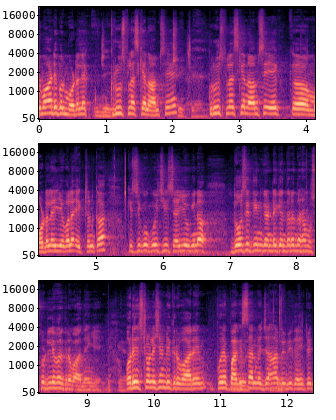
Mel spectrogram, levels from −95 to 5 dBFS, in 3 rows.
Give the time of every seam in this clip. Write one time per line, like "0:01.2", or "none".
0:05.3
0:09.4

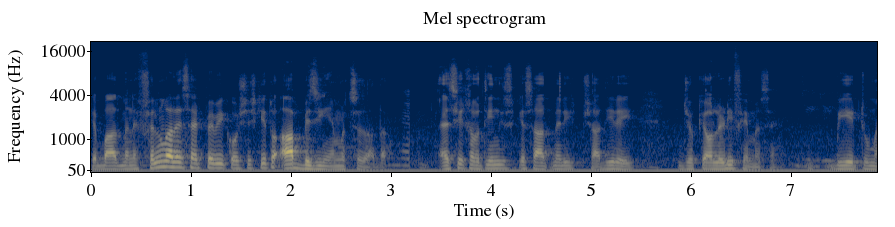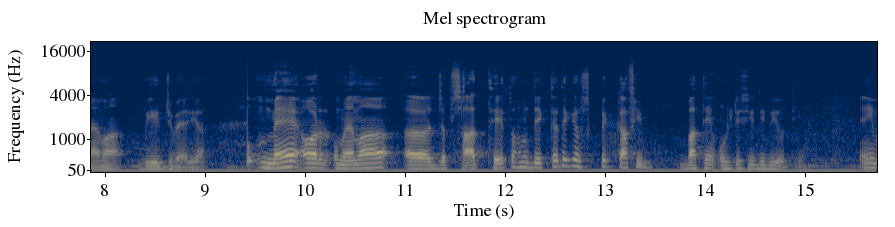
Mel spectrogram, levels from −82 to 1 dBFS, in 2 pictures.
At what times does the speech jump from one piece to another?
0:03.0
0:09.5

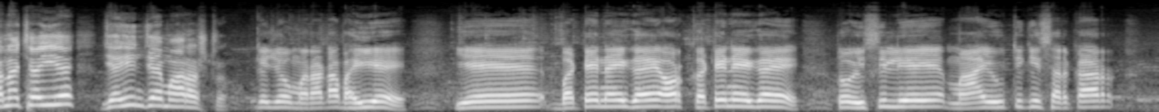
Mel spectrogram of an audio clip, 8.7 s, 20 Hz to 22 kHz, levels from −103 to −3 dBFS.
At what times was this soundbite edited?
0:01.9

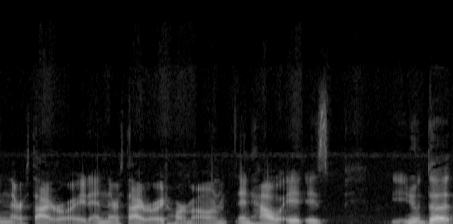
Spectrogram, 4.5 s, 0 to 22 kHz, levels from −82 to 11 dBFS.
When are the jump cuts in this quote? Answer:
none

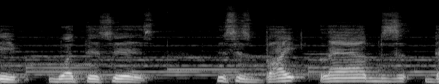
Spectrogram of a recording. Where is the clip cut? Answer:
none

